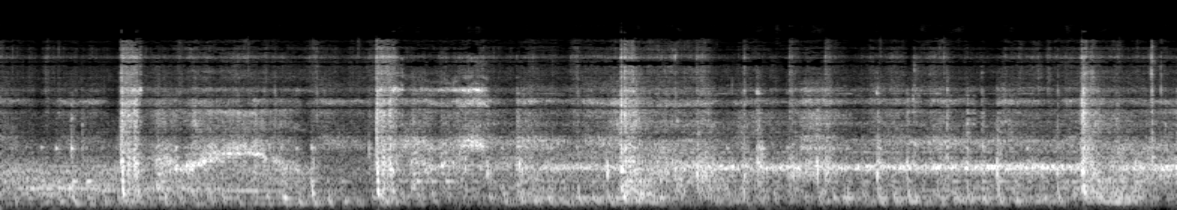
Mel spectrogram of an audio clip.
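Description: Gunshots boom from a game, one every few seconds.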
